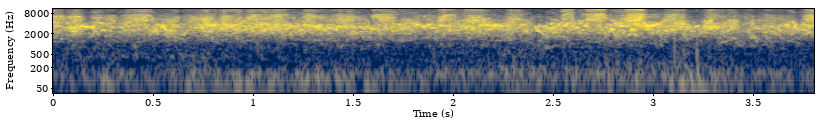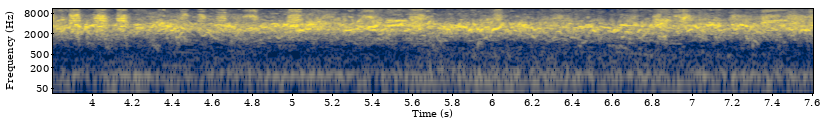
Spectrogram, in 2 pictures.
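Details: Budgerigars chirping, unbroken chatter of high trilling and twittering calls from a lively group, even in loudness throughout.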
